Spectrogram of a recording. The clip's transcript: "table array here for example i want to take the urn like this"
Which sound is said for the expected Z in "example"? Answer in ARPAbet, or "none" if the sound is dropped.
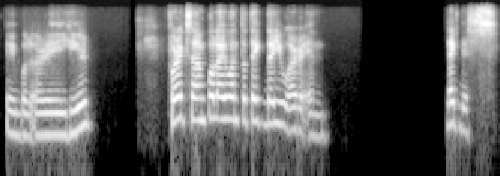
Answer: S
